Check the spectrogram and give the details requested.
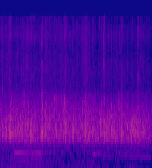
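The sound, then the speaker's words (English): An audience claps hands in praise of Jesus in a steady, dense wash of applause lasting the whole moment, with a faint low hum of voices or instruments underneath. “Come on, somebody clap your hands and praise Jesus.”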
